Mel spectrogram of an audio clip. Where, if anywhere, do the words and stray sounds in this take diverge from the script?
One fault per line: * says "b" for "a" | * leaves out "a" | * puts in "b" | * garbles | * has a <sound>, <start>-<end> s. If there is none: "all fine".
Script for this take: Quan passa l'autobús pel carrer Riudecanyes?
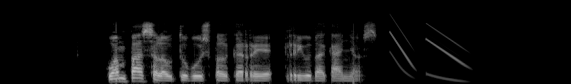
* has a chirp, 3.9-4.8 s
